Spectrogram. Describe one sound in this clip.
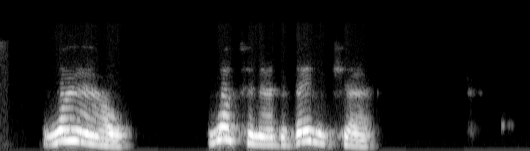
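A child speaks briefly and animatedly over an online call.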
